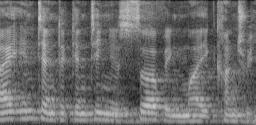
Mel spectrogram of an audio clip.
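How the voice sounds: A man talks at a moderate pace with fairly high pitch, ordinary pitch variation, and audible room echo.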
